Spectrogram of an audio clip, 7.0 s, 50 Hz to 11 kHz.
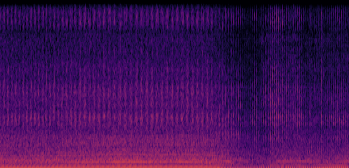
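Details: Mountfield V35 150cc (HP414, 38cm cut) lawn mower, throttle cable not yet fitted: runs steady, then revs sag with uneven popping and clacking; owner thinks the carb needle needs sorting.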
